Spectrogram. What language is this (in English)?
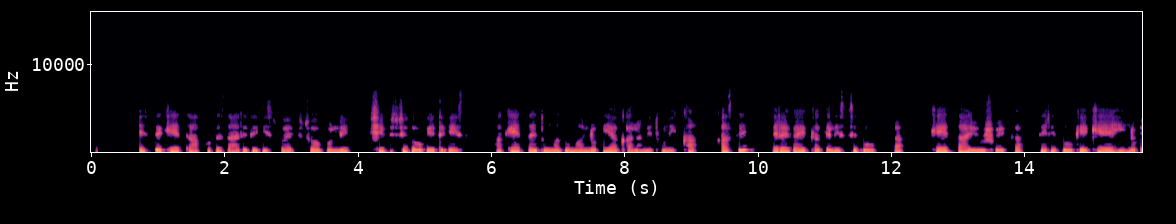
Wolaytta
